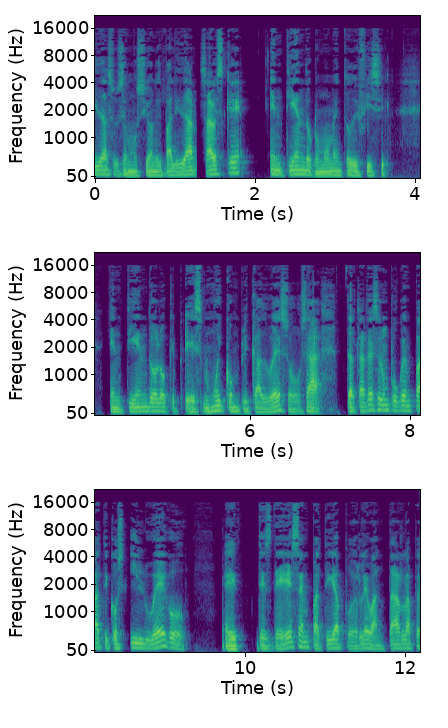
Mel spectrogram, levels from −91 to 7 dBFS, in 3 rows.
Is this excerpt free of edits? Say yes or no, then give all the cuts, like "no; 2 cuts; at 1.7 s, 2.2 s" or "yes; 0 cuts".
no; 3 cuts; at 1.2 s, 2.7 s, 5.1 s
